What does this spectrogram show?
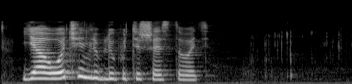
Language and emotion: Russian, positive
